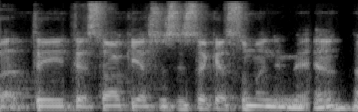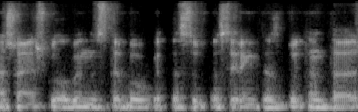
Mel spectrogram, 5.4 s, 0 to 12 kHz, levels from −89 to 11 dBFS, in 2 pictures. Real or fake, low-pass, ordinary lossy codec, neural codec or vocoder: real; 10.8 kHz; AAC, 64 kbps; none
